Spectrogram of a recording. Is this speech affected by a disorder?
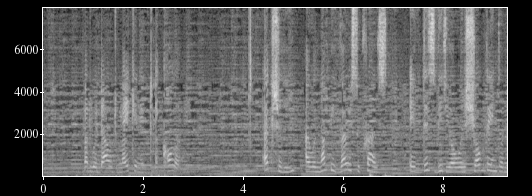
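No.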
